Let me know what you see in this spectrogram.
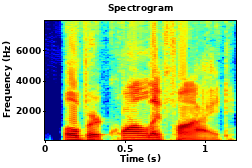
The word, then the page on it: Overqualified: American English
